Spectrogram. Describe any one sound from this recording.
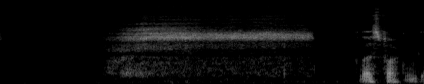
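A man exhales a long breath of smoke close by.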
